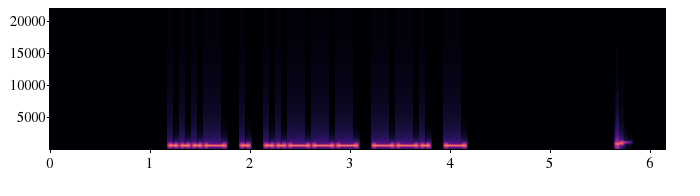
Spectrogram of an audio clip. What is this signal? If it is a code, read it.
Morse code, heard as a keyed tone, about 20 wpm, 700 Hz. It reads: VE2GT
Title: 2023 SOTA Chaser Call Signs - 20wpm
